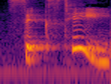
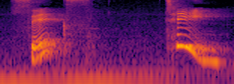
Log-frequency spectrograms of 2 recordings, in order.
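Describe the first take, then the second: First: Said in the usual way. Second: Put-on "Sixteen" as six, then a long gap, teen; split into syllables. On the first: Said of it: "What's the word?". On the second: Shown as a demonstration. Teacher cutting the word in two, "Sixteen" split by syllable. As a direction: break "Sixteen" apart into two isolated beats. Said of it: "to show the two syllables".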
